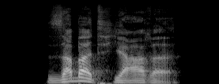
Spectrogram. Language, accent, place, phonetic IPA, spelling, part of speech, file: German, Germany, Berlin, [ˈzabatjaːʁə], Sabbatjahre, noun, De-Sabbatjahre.ogg
- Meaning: nominative/accusative/genitive plural of Sabbatjahr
